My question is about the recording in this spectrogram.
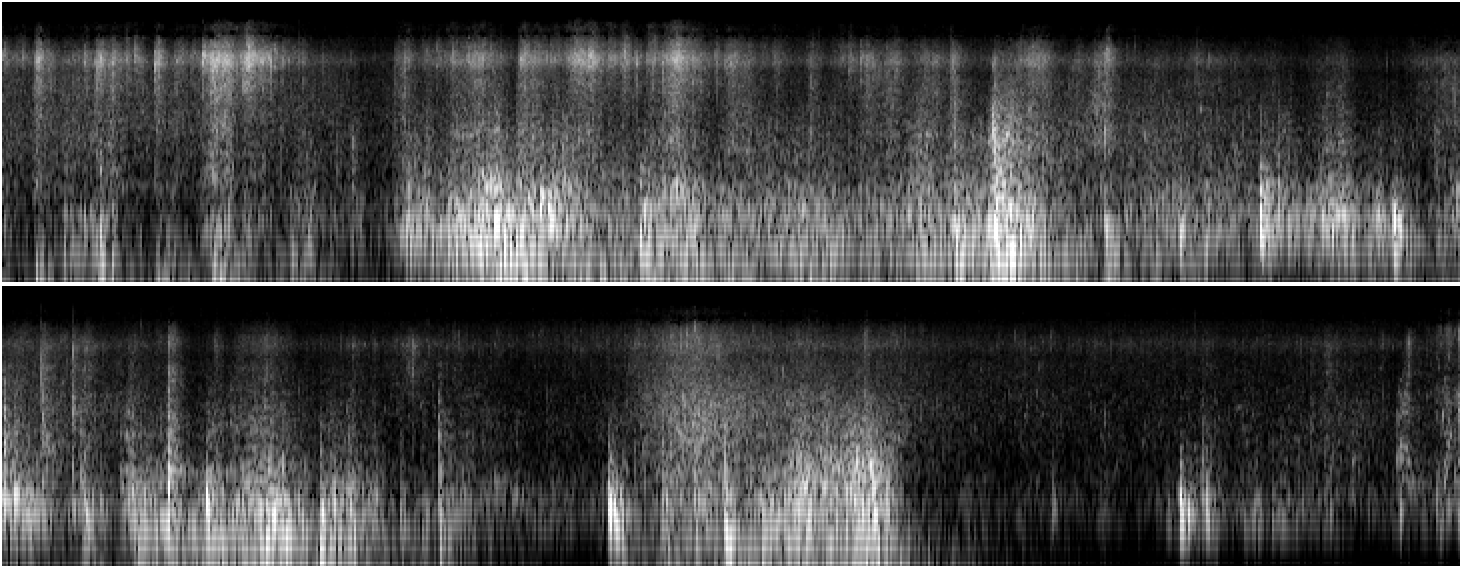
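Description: Plastic sit-on-top kayak hull grinding and scraping over beach pebbles as it is pushed down into the sea, in several loud rough spells. Near the end it goes much quieter once the kayak floats free.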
